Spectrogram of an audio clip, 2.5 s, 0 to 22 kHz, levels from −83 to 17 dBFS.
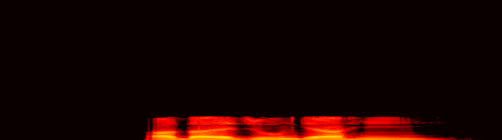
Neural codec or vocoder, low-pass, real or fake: none; 3.6 kHz; real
